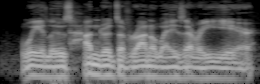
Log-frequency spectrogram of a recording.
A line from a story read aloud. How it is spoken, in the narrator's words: he grunted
